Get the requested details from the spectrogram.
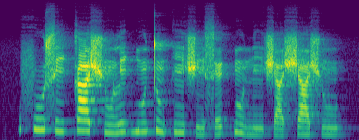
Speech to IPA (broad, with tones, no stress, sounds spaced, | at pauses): f u˦ s i˧ k a˦ ʃ ũ˧ l i˦ ɡ͡b ũ˦ t ũ˦˨ k ĩ˧ ʃ i˨ s e˨˦ k͡p ũ˦˨ n ĩ˨ ʃ a˨ ʃ a˧ ʃ ũ˧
